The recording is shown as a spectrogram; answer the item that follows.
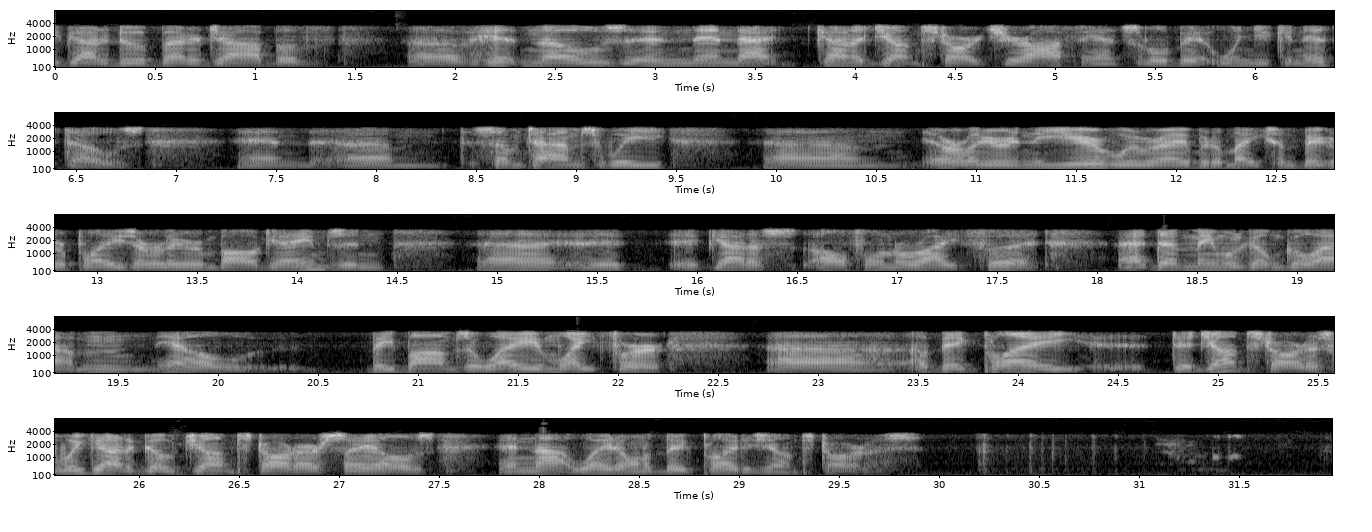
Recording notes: In Conference Call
